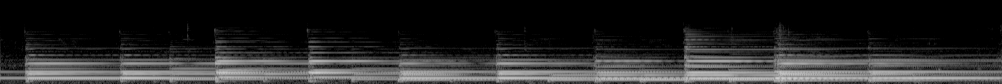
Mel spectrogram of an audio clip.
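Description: Digital keyboard on a piano voice, both hands playing slow chords voiced in sixths, struck about once a second and left to ring and fade. The sixths give the chords a sad sound.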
